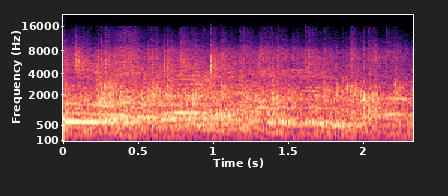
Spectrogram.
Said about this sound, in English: I made the honor roll. No, don't cheer for that. No.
